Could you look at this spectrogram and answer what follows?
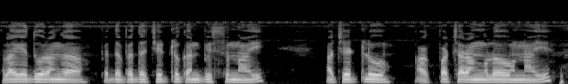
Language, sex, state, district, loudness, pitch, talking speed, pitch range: Telugu, male, Telangana, Mahabubabad, -17 LUFS, 115 Hz, 125 wpm, 110-115 Hz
